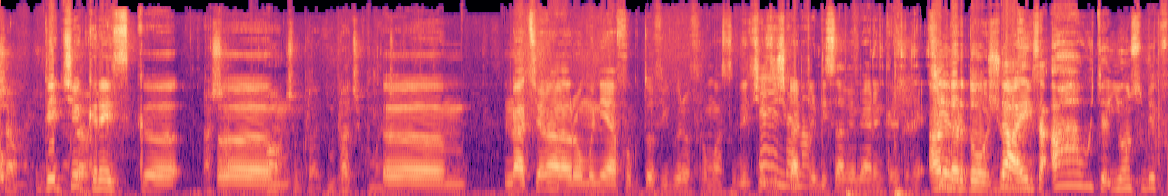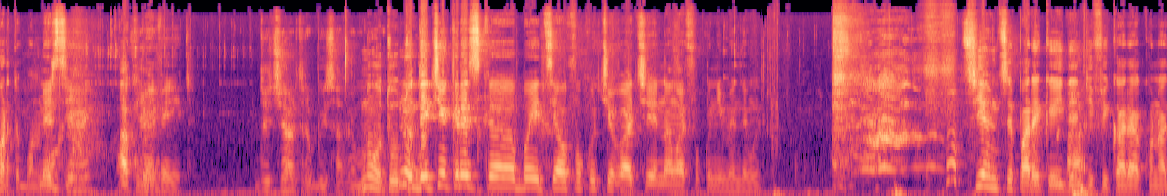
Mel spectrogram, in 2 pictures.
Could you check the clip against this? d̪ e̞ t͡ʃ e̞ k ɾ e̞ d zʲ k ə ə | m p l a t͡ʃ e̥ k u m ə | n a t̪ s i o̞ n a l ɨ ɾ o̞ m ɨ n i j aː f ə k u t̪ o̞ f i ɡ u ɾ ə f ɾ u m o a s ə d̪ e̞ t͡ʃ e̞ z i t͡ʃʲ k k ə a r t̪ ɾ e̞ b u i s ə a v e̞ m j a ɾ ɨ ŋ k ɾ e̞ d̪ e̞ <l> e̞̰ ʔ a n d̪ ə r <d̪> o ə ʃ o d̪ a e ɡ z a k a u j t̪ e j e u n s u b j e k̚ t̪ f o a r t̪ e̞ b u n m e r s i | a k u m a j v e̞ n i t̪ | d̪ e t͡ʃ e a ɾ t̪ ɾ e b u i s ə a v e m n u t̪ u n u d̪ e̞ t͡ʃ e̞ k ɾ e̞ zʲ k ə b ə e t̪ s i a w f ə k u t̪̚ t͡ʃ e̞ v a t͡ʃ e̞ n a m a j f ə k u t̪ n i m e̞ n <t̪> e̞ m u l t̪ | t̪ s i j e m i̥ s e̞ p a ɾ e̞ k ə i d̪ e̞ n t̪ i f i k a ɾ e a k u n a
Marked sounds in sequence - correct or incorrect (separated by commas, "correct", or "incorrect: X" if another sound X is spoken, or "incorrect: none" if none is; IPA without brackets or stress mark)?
incorrect: ɾ, correct, incorrect: d̪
